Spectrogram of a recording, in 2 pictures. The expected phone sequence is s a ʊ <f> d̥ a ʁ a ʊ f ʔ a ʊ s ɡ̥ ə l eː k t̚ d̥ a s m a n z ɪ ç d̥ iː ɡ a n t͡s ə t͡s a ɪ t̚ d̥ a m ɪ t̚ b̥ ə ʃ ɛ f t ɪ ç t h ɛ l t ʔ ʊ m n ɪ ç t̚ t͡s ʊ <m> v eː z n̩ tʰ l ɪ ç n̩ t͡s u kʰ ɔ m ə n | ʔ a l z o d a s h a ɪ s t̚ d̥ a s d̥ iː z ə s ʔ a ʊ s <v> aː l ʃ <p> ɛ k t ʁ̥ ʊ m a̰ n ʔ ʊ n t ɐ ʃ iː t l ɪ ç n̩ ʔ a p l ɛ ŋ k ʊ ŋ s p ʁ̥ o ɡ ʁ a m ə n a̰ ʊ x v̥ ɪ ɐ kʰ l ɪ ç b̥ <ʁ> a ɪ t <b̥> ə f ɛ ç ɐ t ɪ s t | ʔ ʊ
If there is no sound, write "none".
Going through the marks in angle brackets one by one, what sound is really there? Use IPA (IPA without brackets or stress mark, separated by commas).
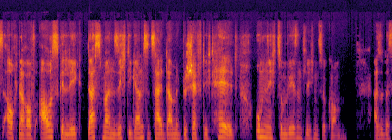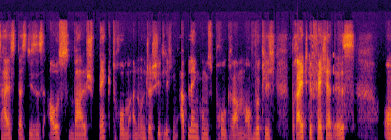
x, m, v, p, ʁ, ɡ̥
